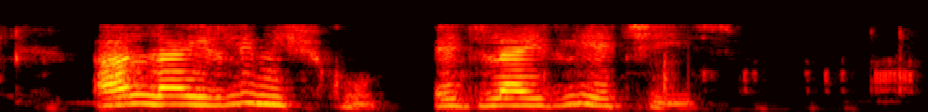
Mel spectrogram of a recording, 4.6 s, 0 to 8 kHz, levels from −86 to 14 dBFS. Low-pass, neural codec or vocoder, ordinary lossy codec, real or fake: 7.2 kHz; none; AAC, 16 kbps; real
